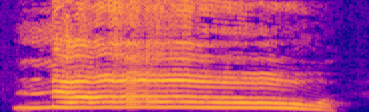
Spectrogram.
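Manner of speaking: sudden high, loud cry of "No!"; a sharp alarmed shout; yell. Acted. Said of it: "I yell".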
